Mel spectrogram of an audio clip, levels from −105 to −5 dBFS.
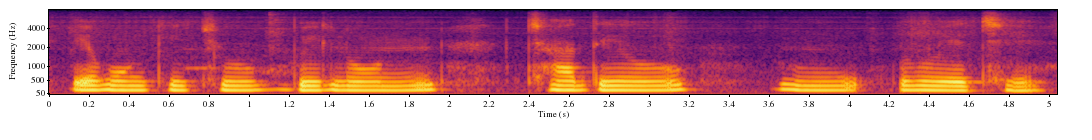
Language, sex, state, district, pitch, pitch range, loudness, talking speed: Bengali, female, West Bengal, Kolkata, 155 Hz, 155-165 Hz, -16 LUFS, 70 wpm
